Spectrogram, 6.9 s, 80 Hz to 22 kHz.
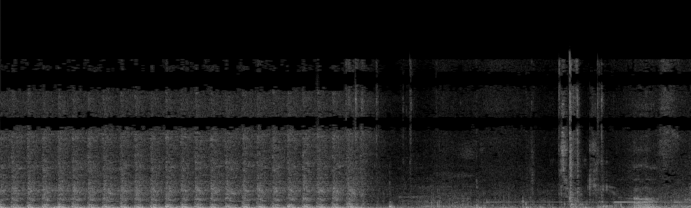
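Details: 2015 Camaro SS: on a cold start after clear-flood cranking, a lumpy, uneven beat of about two hundred pulses a minute settles down; relative compression testing shows one cylinder misfiring, and a cam swap follows.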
